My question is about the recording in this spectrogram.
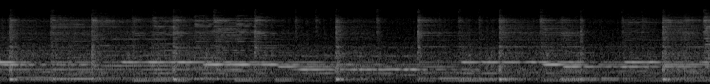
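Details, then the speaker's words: Pioneer CLD-1190 LaserDisc player bought secondhand: music playing with repeated sharp static crackles and pops like a record; cause unsure, player or dirty disc, owner suspects laser lens needs adjustment. "but you can hear the crackling that's going on right there I'm not sure if it's the player itself that's causing the problem or the this is dirty or what it is"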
